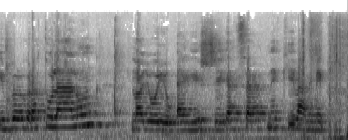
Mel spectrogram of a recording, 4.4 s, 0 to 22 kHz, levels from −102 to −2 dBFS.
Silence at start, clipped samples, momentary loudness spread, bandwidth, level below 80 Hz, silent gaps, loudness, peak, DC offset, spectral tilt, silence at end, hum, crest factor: 0 s; under 0.1%; 8 LU; 15.5 kHz; -38 dBFS; none; -15 LUFS; -2 dBFS; 0.2%; -3.5 dB/octave; 0 s; none; 14 dB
